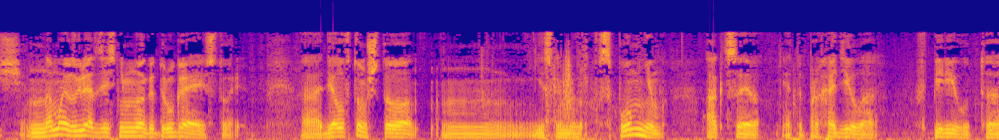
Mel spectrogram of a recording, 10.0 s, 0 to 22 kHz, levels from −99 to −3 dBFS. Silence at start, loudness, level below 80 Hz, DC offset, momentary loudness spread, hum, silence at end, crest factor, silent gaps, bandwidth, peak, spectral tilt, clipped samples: 0 s; -14 LUFS; -32 dBFS; under 0.1%; 11 LU; none; 0 s; 14 dB; none; 8.8 kHz; 0 dBFS; -5 dB/octave; under 0.1%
